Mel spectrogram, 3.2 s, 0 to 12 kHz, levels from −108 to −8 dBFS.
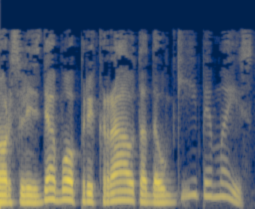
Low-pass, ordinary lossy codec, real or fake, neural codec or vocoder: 7.2 kHz; MP3, 32 kbps; real; none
